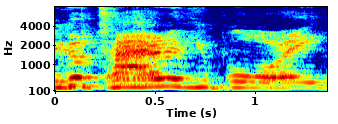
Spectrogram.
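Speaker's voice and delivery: cheesy parody movie strongman tough-guy voice. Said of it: "I sound like my Arnold's Pizza Parlor fucking thing".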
